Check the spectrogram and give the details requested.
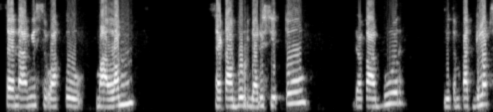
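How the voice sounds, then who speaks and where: A woman's voice: a little high, dry recording, rough recording. A middle-aged woman tells her testimony in a casual, repetitive way, restating each phrase before moving on. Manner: repetitive, restates phrases, ends clauses with "gitu". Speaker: guest giving a testimony. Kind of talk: conversational testimony storytelling.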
